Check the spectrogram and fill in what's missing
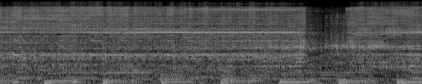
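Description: A bandsaw cutting out a wooden handle makes a steady high whine over rhythmic low thumping pulses, close and continuous, with a brief dip near the end.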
